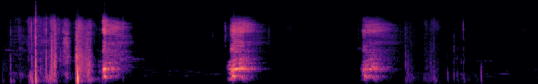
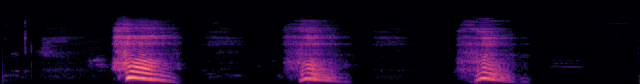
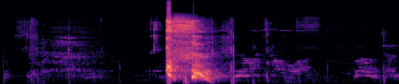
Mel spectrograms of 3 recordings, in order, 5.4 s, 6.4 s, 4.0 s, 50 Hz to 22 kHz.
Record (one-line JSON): {"three_cough_length": "5.4 s", "three_cough_amplitude": 32768, "three_cough_signal_mean_std_ratio": 0.29, "exhalation_length": "6.4 s", "exhalation_amplitude": 26491, "exhalation_signal_mean_std_ratio": 0.3, "cough_length": "4.0 s", "cough_amplitude": 32768, "cough_signal_mean_std_ratio": 0.29, "survey_phase": "alpha (2021-03-01 to 2021-08-12)", "age": "65+", "gender": "Female", "wearing_mask": "No", "symptom_none": true, "symptom_onset": "6 days", "smoker_status": "Ex-smoker", "respiratory_condition_asthma": false, "respiratory_condition_other": false, "recruitment_source": "REACT", "submission_delay": "1 day", "covid_test_result": "Negative", "covid_test_method": "RT-qPCR"}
